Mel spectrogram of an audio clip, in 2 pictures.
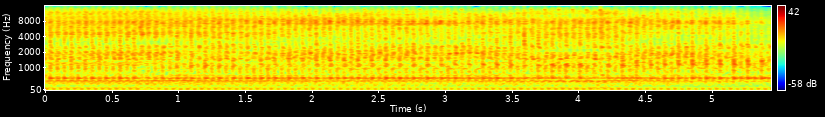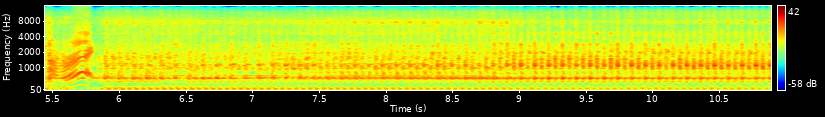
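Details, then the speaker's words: Onan MDJE diesel generator after a warm-day start on a charged battery: steady even chug with clean mid-pitch drone, no knocks or misses; not yet at rated speed; running fine. "Button away there. Doesn't sound too bad at all, does it?"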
